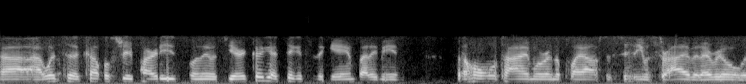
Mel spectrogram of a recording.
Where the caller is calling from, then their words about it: Winnipeg, Manitoba, Canada; I'm in Winnipeg.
